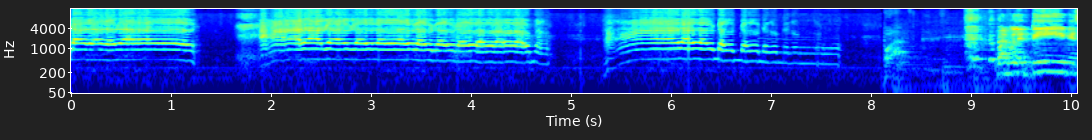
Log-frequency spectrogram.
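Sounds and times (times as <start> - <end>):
cat yowling: 0.0 - 7.8.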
